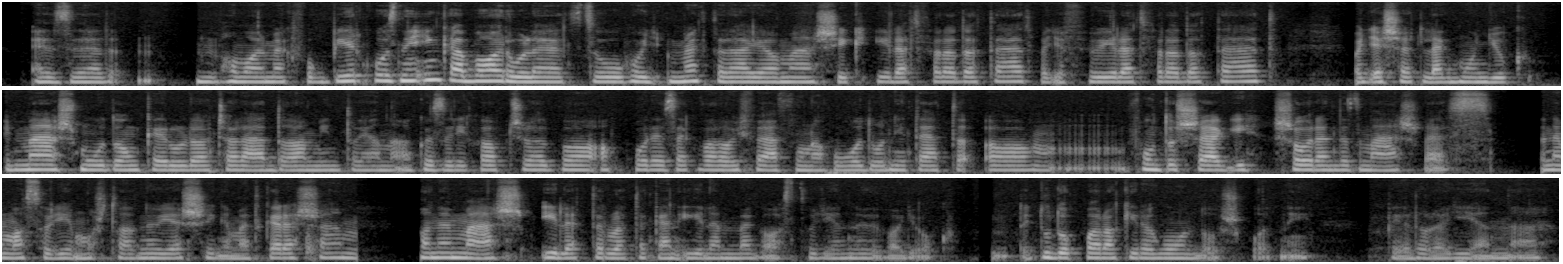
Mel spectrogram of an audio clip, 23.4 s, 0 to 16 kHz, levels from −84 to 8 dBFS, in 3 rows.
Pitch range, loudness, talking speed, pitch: 190-210 Hz, -24 LUFS, 175 wpm, 200 Hz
